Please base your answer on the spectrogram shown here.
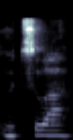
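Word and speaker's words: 器: the left, a word in Japanese that we pronounce as utsuwa, which means container or vessel.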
